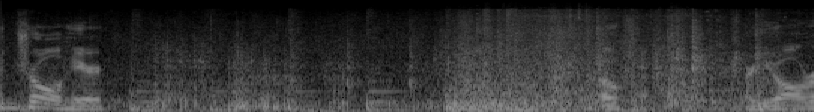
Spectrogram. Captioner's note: thunder cracking; upbeat music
